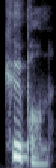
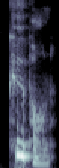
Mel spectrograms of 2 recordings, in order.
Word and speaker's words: coupon: Our next word is coupon. In American English, most native speakers say coupon, using a long ooh sound. You'll also hear coupon, particularly in British English. Both pronunciations are widely accepted.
